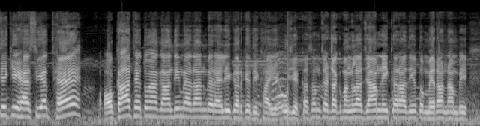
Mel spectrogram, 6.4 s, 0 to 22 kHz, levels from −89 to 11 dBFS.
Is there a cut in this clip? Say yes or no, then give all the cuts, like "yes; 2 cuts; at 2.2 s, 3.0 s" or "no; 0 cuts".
yes; 2 cuts; at 1.6 s, 3.8 s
